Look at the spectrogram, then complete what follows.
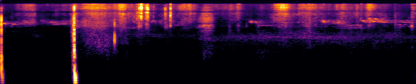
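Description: Faint rustling and crackling of dry fallen leaves as a dog noses through the leaf litter, with one sharp knock about a second in.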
